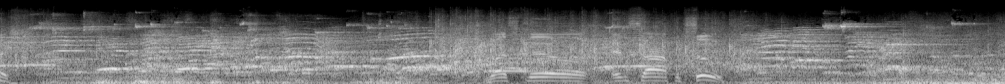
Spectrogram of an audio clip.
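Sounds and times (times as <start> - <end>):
sneaker squeaks: 0.0 - 4.1, 8.2 - 10.0.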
